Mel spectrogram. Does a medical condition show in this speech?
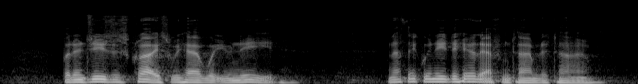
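Yes: Parkinson's disease; Parkinson's disease diagnosed 15 years ago, father also had it, small handwriting, leg pain, impaired balance.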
